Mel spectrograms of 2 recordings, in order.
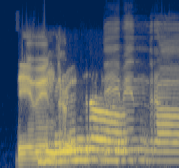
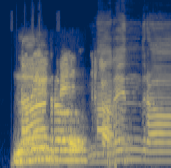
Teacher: तो फिर ये दोनों मिलकर क्या हो जाएगा, ए हो जाएगा। अ और ई मिल गया तो ए बन गया।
